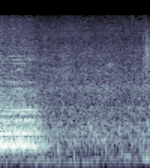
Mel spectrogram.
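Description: Train horn holding a long steady note that fades out about half a second in. After it comes the quieter rumble of a train running on the rails.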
